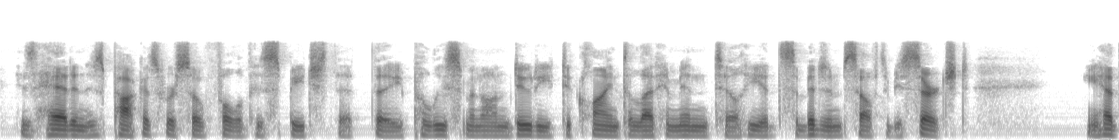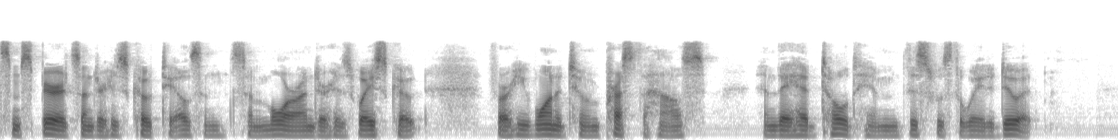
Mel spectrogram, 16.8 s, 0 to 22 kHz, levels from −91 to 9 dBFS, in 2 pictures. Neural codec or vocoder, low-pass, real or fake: none; 7.2 kHz; real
